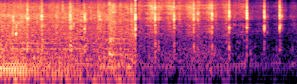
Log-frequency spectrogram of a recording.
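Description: Metal spatula scraping and clacking against a wok, about four strikes a second, as char koay teow noodles and duck egg are stir-fried, with sizzling. A low hum cuts off about two seconds in and the sizzle falls quieter, leaving the spatula strikes.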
